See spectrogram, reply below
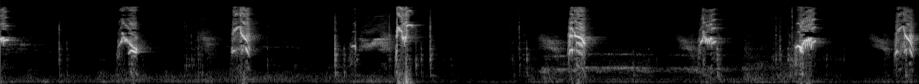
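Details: Black-winged myna song used to call wild birds and train lazy home singers: rasping, scratchy squawks every second or so, with a low steady hum and faint clicks in the background.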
